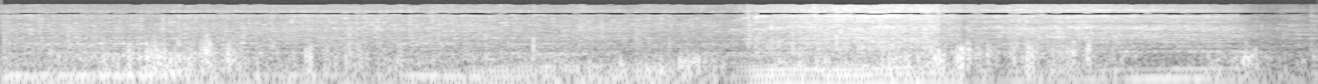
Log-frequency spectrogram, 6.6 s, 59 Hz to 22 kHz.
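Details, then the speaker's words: 1936 Bentley drop head coupe six-cylinder, about 15,000-16,000 original miles, after 50 years of storage with cleaned SU carburetors: low, even burble with a brief rev, catching cleanly without misses or smoke; sounds healthy. "when it started up for the first time in 50 years, it doesn't smoke, it sounds good."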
